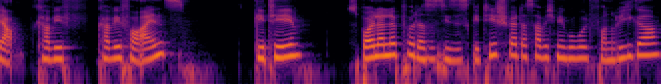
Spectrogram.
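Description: A woman's fairly high voice, fairly slow and even in intonation, with long, frequent pauses. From Germany, Bonn area. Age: 20s. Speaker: car enthusiast, car dealership employee. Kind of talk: casual chat.

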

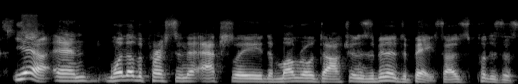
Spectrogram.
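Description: Speaking at a fairly quick pace with lively intonation, a man with a Brooklyn accent comes through over a quiet background. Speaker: podcast guest, history educator. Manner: conversational, digressive.

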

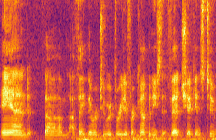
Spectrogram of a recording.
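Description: A man's voice is heard here. He speaks in a Southern US accent. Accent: Southern US (Georgia). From US South (north Georgia, Forsyth County). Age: 40s. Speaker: co-host, insurance agent. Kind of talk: casual chat. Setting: living room recording.

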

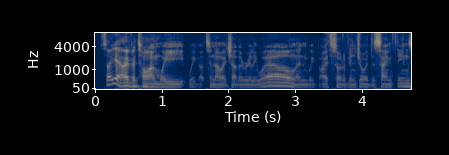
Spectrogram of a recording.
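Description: A man with an Australian accent, fairly low pitch and ordinary pitch variation, at a fairly quick pace with big swings in loudness, on a very clean recording with a silent background. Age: 30s. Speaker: small business owner. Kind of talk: radio interview. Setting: studio.

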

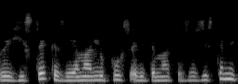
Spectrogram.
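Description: A woman speaks very fast at a medium pitch with fairly even intonation. Her tone is dark and mellow, and the sound is dry and close with no echo. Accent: Mexican. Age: 20s. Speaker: lupus survivor. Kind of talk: interview testimony.

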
